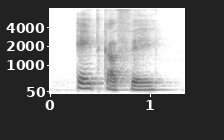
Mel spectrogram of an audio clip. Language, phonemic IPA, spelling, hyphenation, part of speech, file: Dutch, /ˈeːt.kaːˌfeː/, eetcafé, eet‧ca‧fé, noun, Nl-eetcafé.ogg
- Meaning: a bistro, a diner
